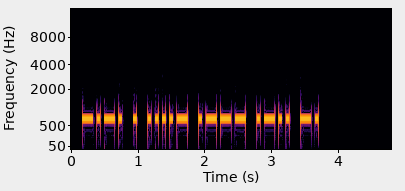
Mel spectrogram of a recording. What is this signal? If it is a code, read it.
Morse code, heard as a keyed tone, about 22 wpm, 700 Hz. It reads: CE4JLN
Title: DXCC-100 Call Signs - 6 Characters - Repeated 3x - 22wpm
